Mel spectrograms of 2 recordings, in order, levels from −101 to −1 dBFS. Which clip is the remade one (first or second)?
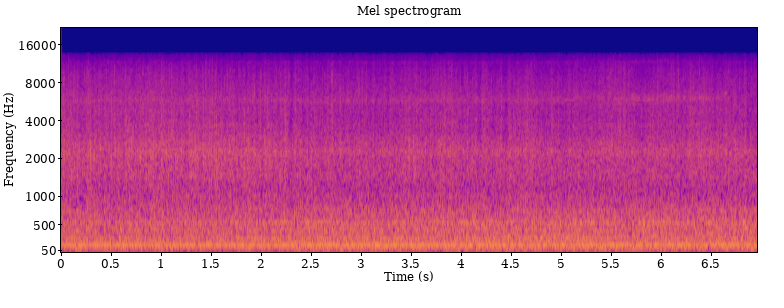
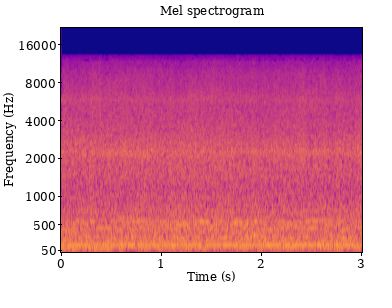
second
